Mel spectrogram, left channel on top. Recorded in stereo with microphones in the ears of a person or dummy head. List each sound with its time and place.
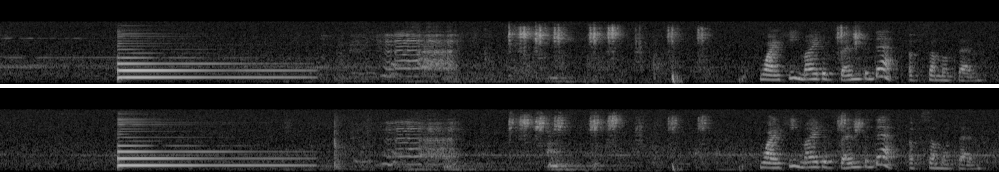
1.2 s a guitar: 5° left (ahead or behind), 2.0 m
3.5 s a gasp: 80° left, 6.5 m
5.1 s a bird: 85° left, 7.5 m
7.6 s a woman speaking: 20° left (ahead or behind), 2 m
